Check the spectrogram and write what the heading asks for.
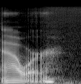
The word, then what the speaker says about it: hour: The H is silent, so what your ear actually hears is a vowel sound, ow. Follow the sound, not the letter. The answer is an hour.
